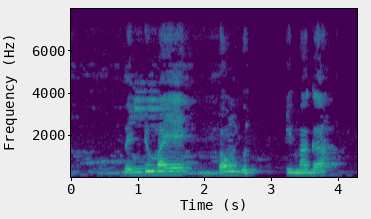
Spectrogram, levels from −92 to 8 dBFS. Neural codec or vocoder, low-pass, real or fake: vocoder, 24 kHz, 100 mel bands, Vocos; 7.2 kHz; fake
